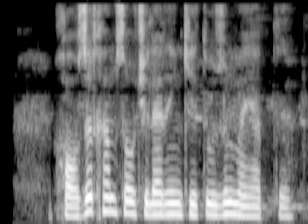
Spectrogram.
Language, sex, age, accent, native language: Uzbek, male, 18-24, Toshkent shahri, Uzbek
